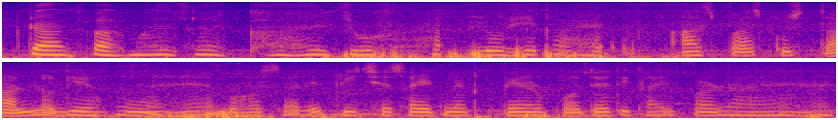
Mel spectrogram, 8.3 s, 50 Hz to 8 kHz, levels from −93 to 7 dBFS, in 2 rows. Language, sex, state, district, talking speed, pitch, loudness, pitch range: Hindi, female, Uttar Pradesh, Etah, 180 wpm, 195 Hz, -21 LUFS, 185-210 Hz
